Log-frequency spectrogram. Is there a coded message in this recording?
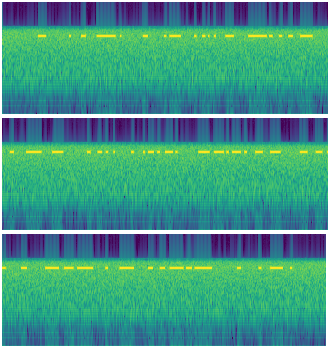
No, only beeps of irregular length, with phone line noise.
